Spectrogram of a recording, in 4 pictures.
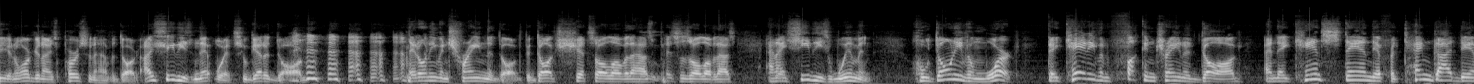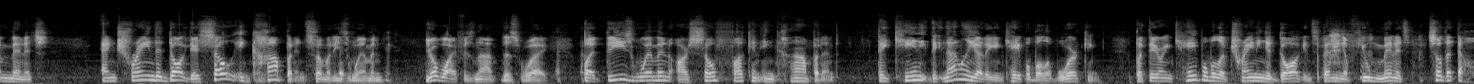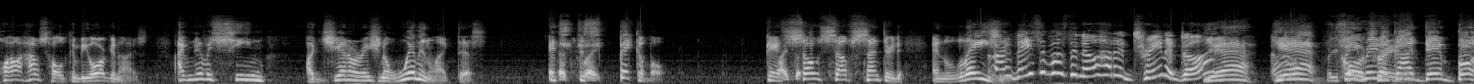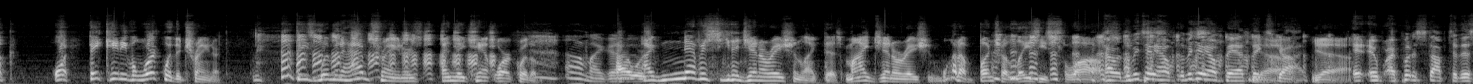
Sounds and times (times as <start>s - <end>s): Speech: 0.0s - 34.4s, 35.0s - 36.2s, 37.1s - 58.9s.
